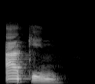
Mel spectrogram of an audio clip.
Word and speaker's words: akin: And that is akin. Akin. Akin. Akin is spelled as A-K-I-N.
